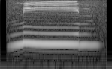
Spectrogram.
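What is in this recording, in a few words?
"nin6", Cantonese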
